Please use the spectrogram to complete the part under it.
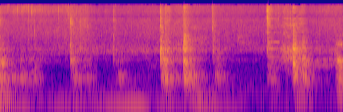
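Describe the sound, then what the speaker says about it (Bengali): Bombay duck fish and potatoes fry in a pan as the water cooks off, with a soft sizzle under repeated loud scraping stirs that come in uneven bursts. "একবার নেড়ে দিয়ে যায়, আবার এসে দেখবো শুকিয়েছে কিনা।"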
